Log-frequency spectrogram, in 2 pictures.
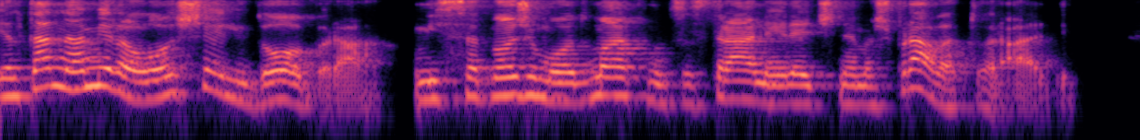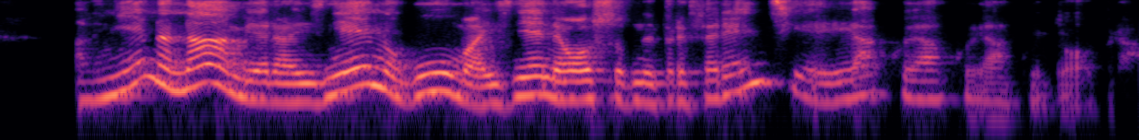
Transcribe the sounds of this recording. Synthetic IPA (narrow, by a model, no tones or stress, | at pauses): jelt̪aːnaːmje̞ɾalˠo̞ʃailid̪o̞bɾa̰miːssad̪mo̞ʒemo̞od̪maknut̪sast̪ɾaːneiɾe̞t͡ɕine̞ːmaʃpɾaːʋat̪o̞̰ɾa̰ːd̪it̪ | aliɲjeːnanaːmje̞ɾaizɲeːno̞ɡuːmaizɲeːne̞o̞sobne̞pɾe̞fe̞ɾe̞nt̪sijejjaːkojaːkoja̰ːkod̪o̞̰b̥ɾa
